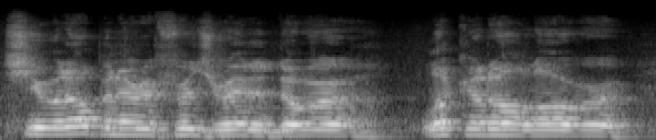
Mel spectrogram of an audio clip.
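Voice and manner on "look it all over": ordinary delivery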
